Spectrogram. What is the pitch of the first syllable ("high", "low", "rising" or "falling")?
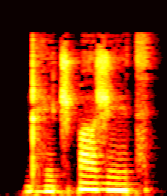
low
